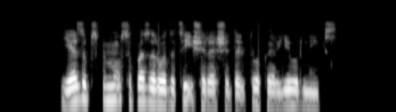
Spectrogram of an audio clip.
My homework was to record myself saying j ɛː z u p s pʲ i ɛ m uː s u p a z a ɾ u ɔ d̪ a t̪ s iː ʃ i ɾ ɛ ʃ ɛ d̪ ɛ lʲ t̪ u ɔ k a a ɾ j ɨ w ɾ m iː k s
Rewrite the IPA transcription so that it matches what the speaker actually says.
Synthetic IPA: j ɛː z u p s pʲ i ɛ m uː s u p a z a ɾ u ɔ d̪ a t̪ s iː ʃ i ɾ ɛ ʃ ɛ d̪ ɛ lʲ t̪ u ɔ k a i ɾ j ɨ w ɾ n iː k s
